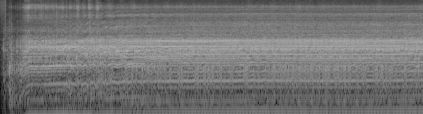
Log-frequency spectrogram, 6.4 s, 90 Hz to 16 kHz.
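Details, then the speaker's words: Troy-Bilt XP string trimmer with ZAMA C1U carburetor, idles but dies on any throttle; here runs at high speed only on choke with a steady high two-stroke buzz; lean running from a dirty carburetor, fixed by cleaning. "you'll see that that will pull enough gas to get some speed up on it but as soon as you touch a throttle on this model the choke turns off"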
